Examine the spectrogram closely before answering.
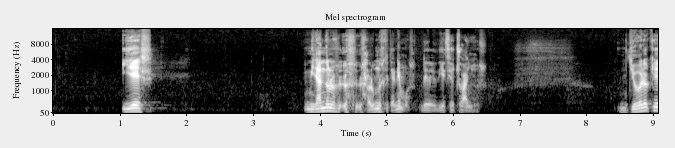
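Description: A man speaks slowly and deliberately through a microphone, with pauses.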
